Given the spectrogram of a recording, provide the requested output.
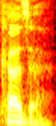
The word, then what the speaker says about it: Yakuza: And I don't want to be rude, but you're pronouncing it wrong. It's What is it? Yakuza.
